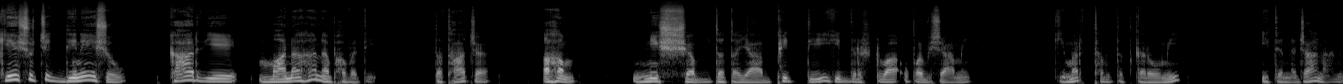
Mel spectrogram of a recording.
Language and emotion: Sanskrit, sad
